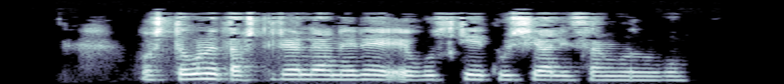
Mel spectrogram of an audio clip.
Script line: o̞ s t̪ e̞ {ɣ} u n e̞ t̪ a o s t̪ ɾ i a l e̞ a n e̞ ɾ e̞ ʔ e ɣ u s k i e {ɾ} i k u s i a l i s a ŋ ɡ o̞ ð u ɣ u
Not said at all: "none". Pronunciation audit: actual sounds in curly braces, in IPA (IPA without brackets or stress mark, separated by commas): ɣ, none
